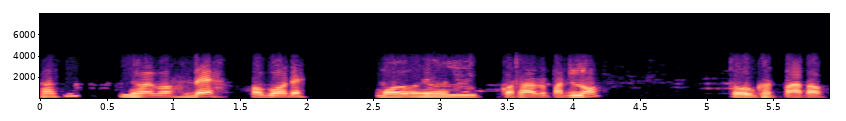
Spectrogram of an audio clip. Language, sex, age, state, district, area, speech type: Assamese, male, 18-30, Assam, Lakhimpur, urban, conversation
